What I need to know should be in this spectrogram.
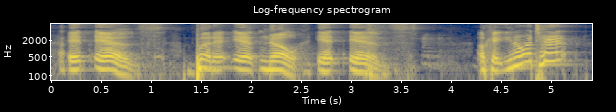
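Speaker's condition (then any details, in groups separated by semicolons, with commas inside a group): No condition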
